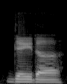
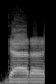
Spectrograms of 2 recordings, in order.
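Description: First: "data" opening like the word "day"; DATA as "dayta". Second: "data" with an open first A, not "day"; DATA as "datta". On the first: Naming the guy in Star Trek, "data" as "dayta". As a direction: say "data" as DAY-tuh, long A. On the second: Agreeing with co-host's rule, "data" as "datta". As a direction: say "data" as DAT-uh, short A. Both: Shown as a demonstration. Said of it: "just the pronunciation".

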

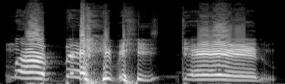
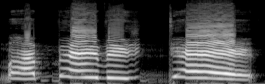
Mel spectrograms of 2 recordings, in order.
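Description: First: High, loud, drawn-out grieving moan. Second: Very high, loud, drawn-out wail. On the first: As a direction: moan it slowly, full of grief. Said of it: "my mother moaned". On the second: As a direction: wail it slowly in raw grief. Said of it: "my mother wailed". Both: A narrator's reading.

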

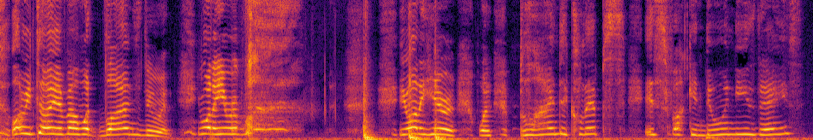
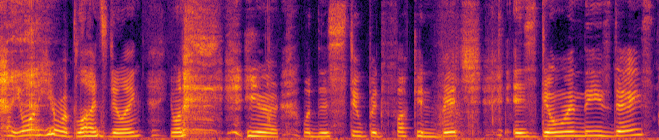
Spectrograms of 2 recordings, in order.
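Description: First: Loud laughing shout. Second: Loud mocking call; loud sharp voice. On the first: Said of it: "I should stop shouting". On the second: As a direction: shout the question. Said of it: "I'm sorry for shouting". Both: Real, not acted.

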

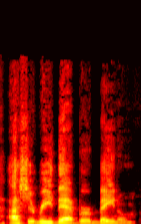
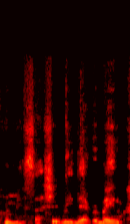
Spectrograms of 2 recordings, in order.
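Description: First: Said in the usual way. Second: Fast whisper to himself; whispered aside. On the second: Real, not acted. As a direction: whisper it under your breath, quickly.

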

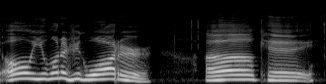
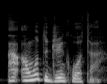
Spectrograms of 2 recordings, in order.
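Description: First: Put-on high, dawning realization in an American accent; mock an American finally getting it, drawn-out and high. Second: Put-on hesitant repeat in a non-American accent; non-American accent, water as "wotah". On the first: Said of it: "how to speak like an American". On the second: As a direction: repeat it in your home accent, dropping the R. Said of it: "learned how to speak like an American".

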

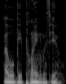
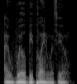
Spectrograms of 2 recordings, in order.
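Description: First: Said in the usual way. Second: "will" stressed firmly in insistence. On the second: A narrator's reading. Slinkton insisting to a man who contradicts him, stress on "will". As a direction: lean on the word "will".

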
